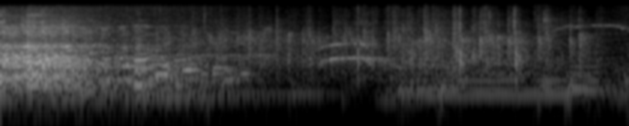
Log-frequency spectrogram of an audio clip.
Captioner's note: applause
